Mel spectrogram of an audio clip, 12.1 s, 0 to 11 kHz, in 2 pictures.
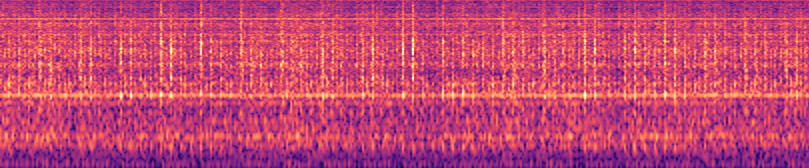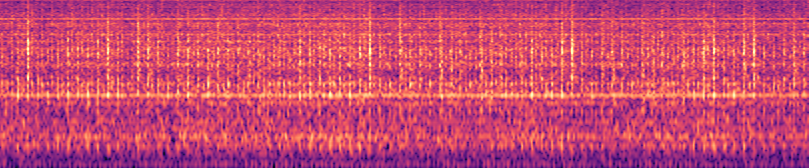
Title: Ford Focus C-Max 2007, 1.6 TDCI, 90HP, engine problems (bad sound)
